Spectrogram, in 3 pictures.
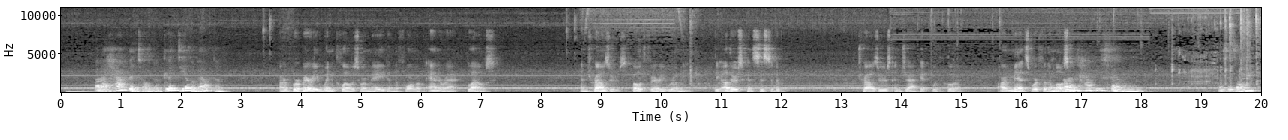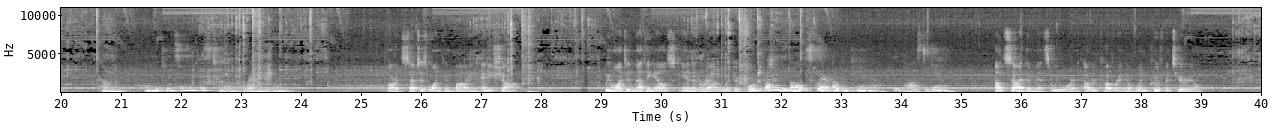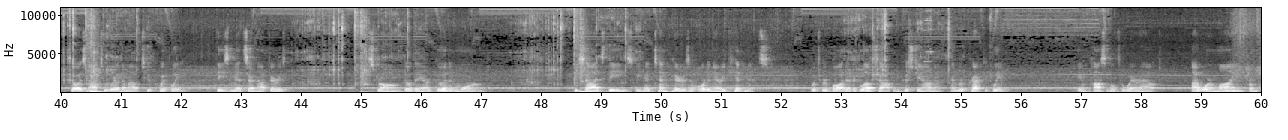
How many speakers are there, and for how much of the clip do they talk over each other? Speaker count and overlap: two, about 2%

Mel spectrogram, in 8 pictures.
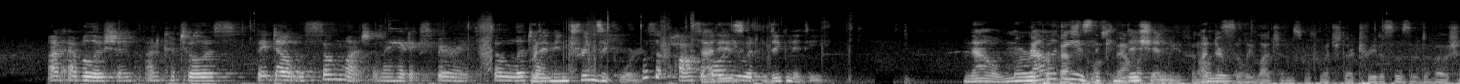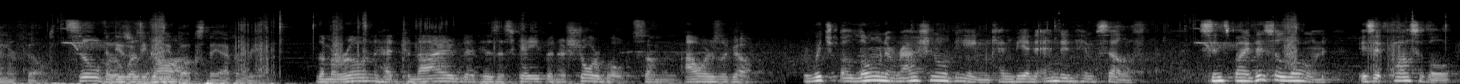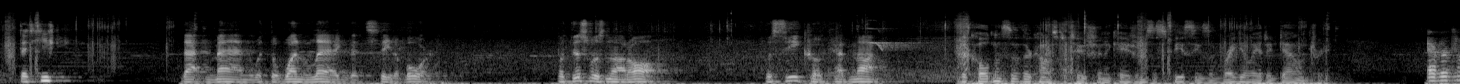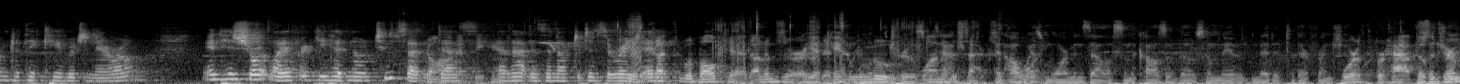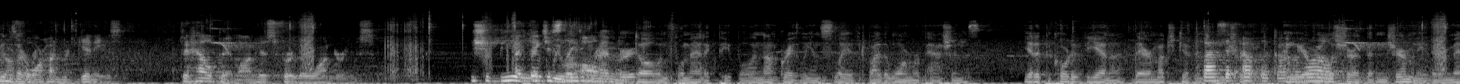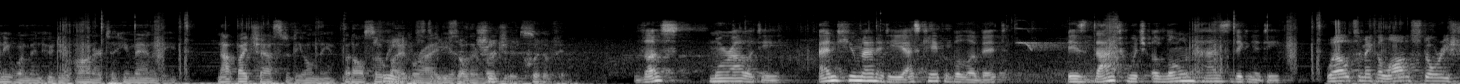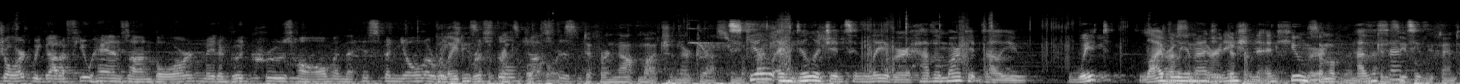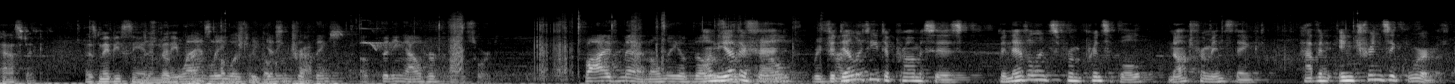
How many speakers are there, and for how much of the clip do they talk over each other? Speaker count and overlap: four, about 24%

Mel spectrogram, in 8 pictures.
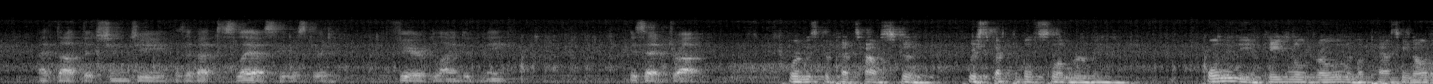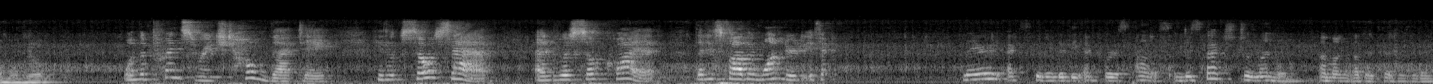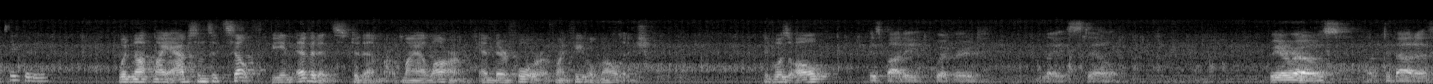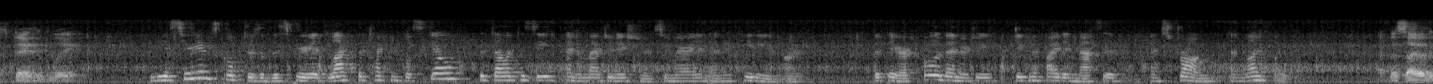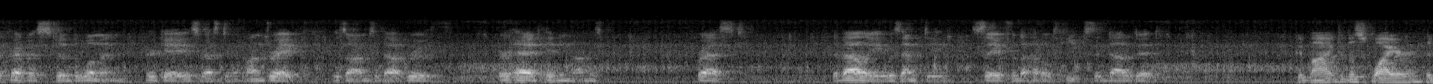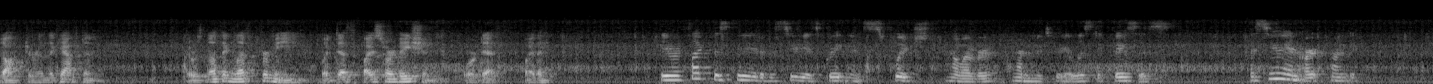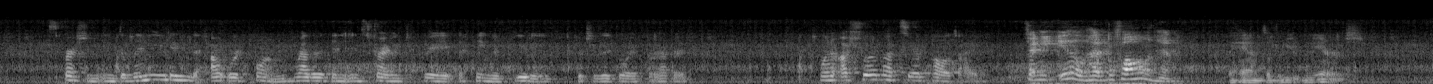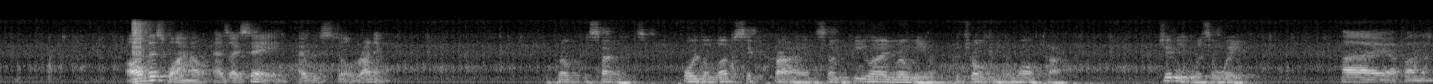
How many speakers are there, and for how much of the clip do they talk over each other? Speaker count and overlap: five, no overlap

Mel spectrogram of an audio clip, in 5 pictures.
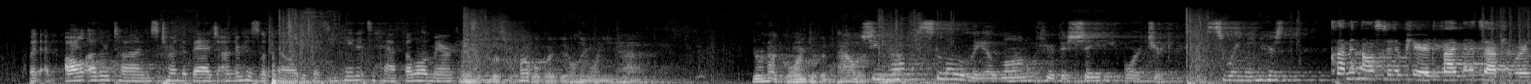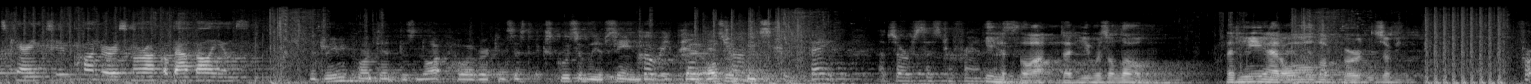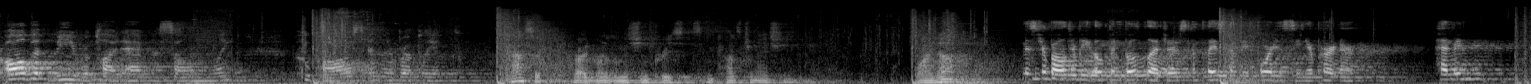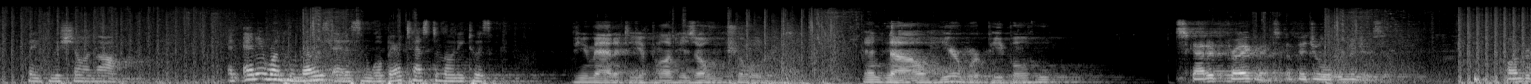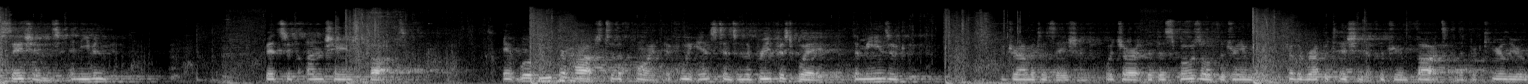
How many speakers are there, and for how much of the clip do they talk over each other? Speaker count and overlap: seven, about 4%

